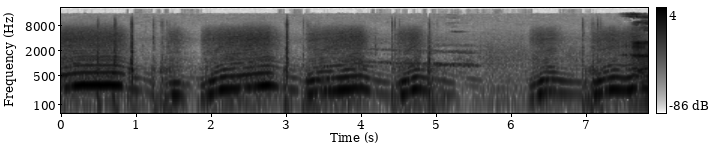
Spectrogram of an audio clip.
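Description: A Group B Lancia rally car in BeamNG.drive revs hard through repeated accelerations, its engine note climbing and falling in pitch in several loud bursts with brief dips between them.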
